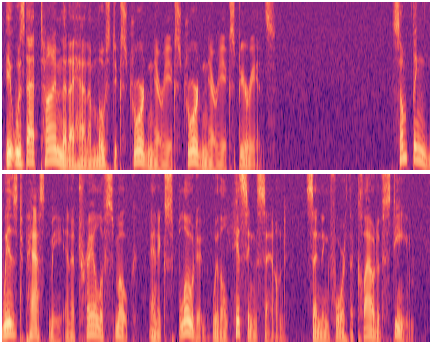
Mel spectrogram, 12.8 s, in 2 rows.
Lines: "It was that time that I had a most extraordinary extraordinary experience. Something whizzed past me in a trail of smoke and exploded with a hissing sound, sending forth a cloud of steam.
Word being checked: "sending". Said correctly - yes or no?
yes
